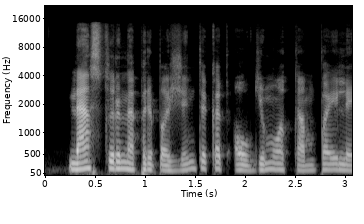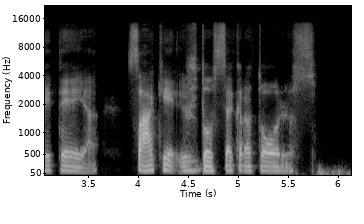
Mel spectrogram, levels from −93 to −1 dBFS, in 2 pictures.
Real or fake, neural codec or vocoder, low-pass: fake; codec, 44.1 kHz, 2.6 kbps, SNAC; 14.4 kHz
